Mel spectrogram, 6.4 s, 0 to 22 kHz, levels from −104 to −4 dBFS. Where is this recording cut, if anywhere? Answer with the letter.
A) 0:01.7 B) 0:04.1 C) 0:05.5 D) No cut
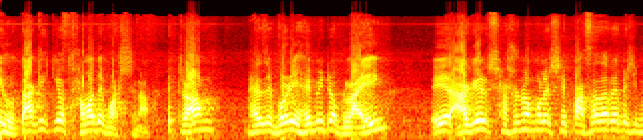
A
